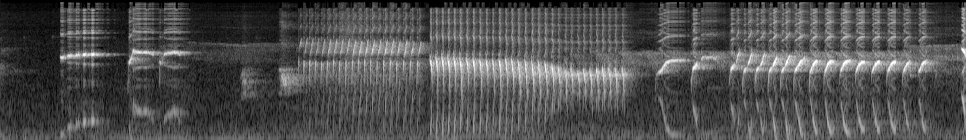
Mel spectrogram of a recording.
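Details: Young male Atlantic canary song meant to stimulate a juvenile to sing: a few spaced high chips, then a buzzy descending roll and a fast series of bright repeated notes.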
